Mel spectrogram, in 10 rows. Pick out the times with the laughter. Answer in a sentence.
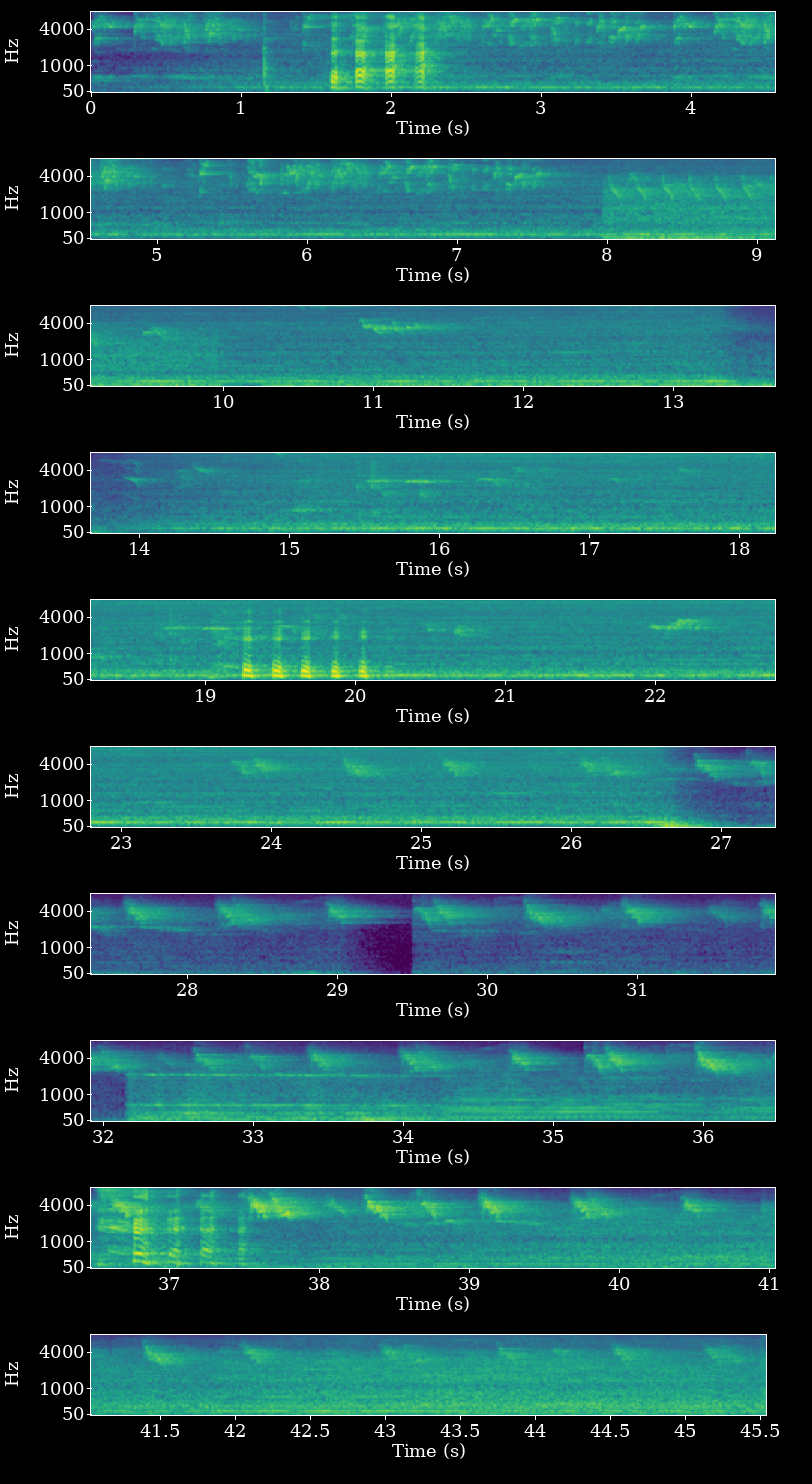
The laughter can be heard from 1.1 to 2.3 s, from 19.0 to 20.2 s and from 36.5 to 37.5 s.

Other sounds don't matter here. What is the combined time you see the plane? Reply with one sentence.
The plane can be heard for 40 seconds in total.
